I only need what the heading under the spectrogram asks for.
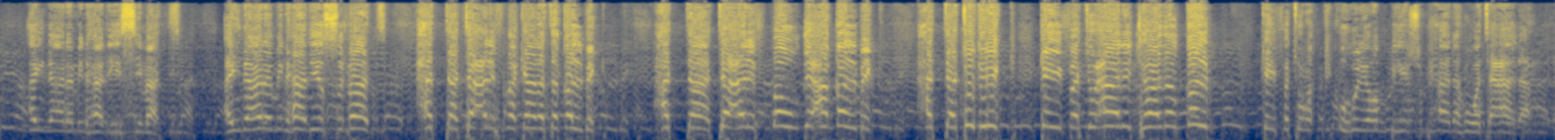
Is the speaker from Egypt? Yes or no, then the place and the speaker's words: yes; Egypt; اللهم احفظ بلدنا مصر من كيد الكائدين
